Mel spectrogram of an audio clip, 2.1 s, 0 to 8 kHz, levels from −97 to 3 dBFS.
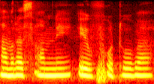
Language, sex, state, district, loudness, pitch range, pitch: Bhojpuri, female, Bihar, East Champaran, -13 LUFS, 210-215 Hz, 215 Hz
